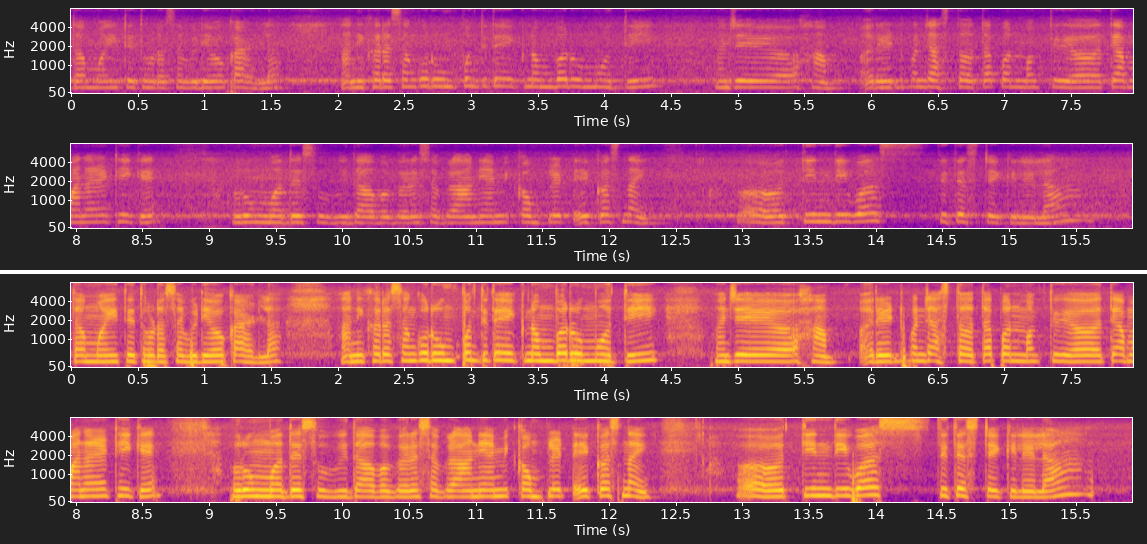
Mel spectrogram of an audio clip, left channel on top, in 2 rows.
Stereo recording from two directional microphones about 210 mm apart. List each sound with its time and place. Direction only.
0.0 s speech: 55° right (ahead or behind)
